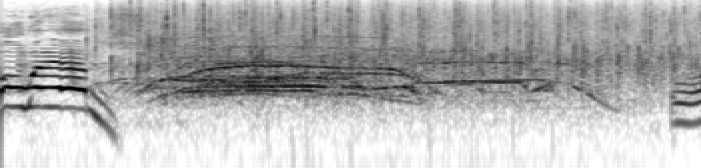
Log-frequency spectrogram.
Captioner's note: wild cheering, applause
